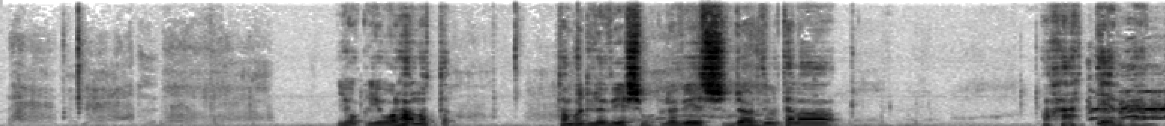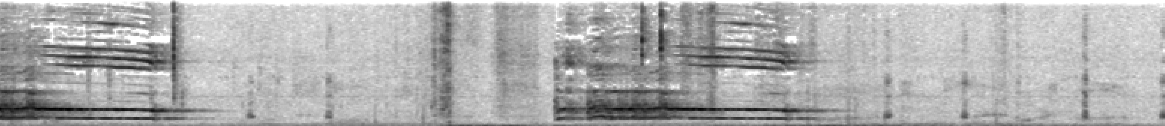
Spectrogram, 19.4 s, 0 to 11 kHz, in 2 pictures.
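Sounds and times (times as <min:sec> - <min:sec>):
steady hum: 0:00.0 - 0:19.4
speech: 0:02.8 - 0:03.9, 0:04.7 - 0:07.2, 0:08.7 - 0:09.8
rooster crowing: 0:08.8 - 0:11.6, 0:14.3 - 0:17.0.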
